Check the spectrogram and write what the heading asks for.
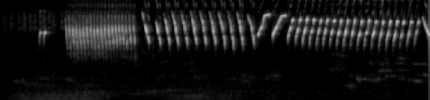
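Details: Canary masteran song with cengkok mewah for training caged birds: a harsh buzzy burst, then rapid repeated sweeping notes and a long, very fast even trill; faint low background rumble at the start.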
